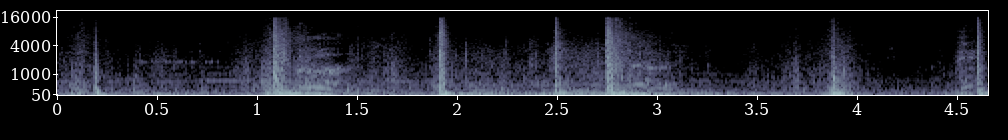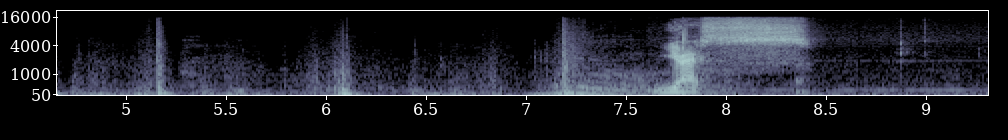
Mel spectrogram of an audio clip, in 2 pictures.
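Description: Blades clash and strike in quick, sharp blows.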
